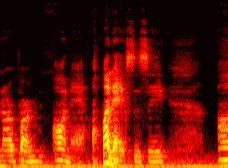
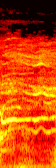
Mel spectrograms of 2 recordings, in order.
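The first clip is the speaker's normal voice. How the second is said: burst of laughter. Real, not acted. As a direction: crack up at the punchline. Cracks up at the prank reveal.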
